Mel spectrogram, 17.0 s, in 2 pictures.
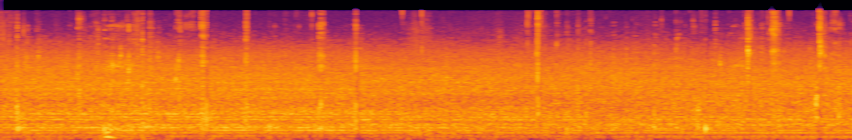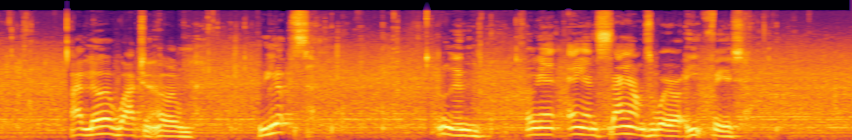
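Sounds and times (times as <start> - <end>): wet mouth clicks: 0.0 - 4.3, 5.3 - 9.2
chewing: 0.0 - 4.4, 5.0 - 9.2, 10.4 - 13.9, 16.0 - 16.4.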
